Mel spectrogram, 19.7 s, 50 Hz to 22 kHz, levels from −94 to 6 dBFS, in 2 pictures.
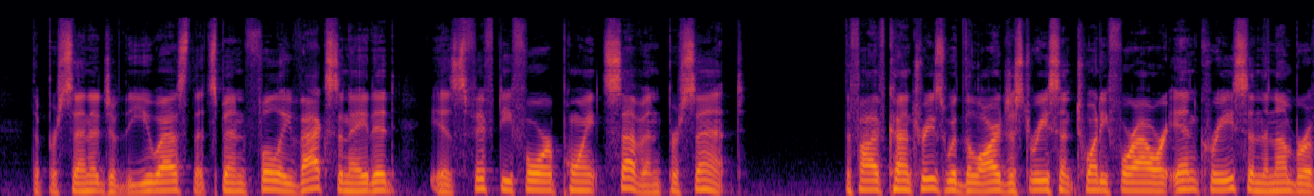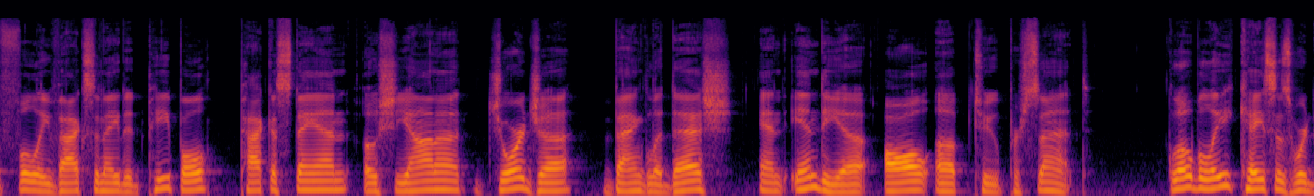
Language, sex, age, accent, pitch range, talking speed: English, male, 50-69, American, 120-140 Hz, 125 wpm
